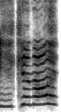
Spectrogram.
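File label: Voice Emo Damn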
